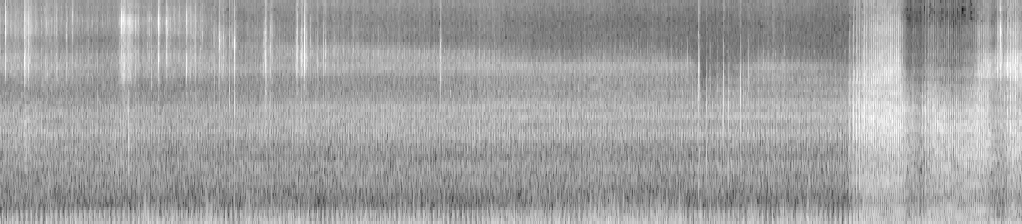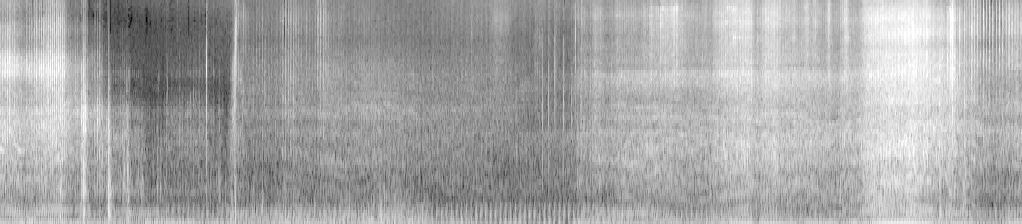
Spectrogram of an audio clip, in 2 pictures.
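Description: Quad bike (ATV) engine running steadily at low revs, then revving up twice, the second time loudest near the end, as it pulls a box trailer out over a dirt mound, with scattered clicks and scrapes.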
